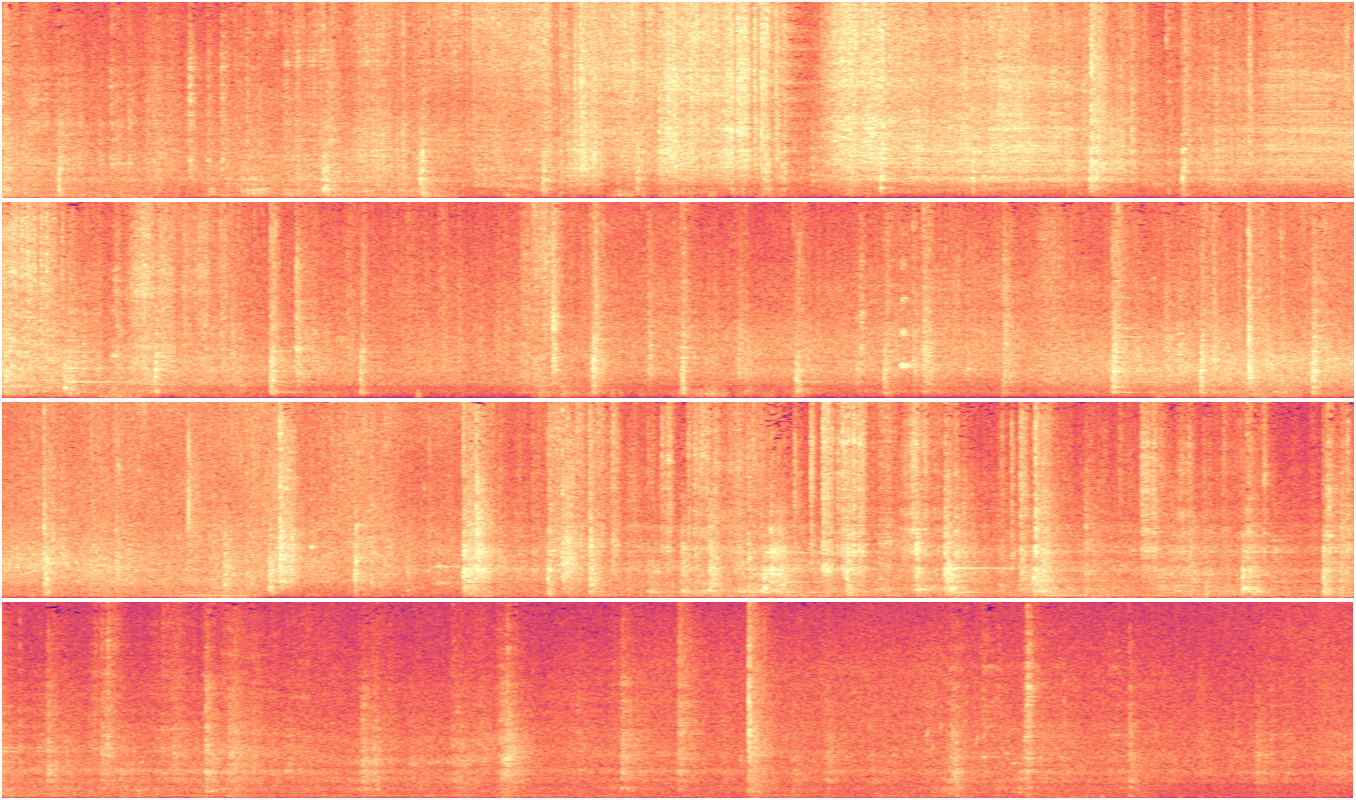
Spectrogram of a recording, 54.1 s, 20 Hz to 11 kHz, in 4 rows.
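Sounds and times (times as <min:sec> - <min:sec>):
wagon wheels clanking over rail joints: 0:00.0 - 0:44.4.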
